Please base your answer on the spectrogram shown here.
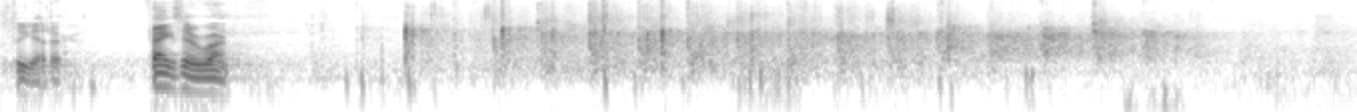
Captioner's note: applause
